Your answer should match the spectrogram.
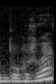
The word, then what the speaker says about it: bourgeois: Tu vois, à chaque fois, on a ce E muet qui se rajoute pour bien forcer le G à glisser, même avec une lettre ronde qui bloque d'habitude.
